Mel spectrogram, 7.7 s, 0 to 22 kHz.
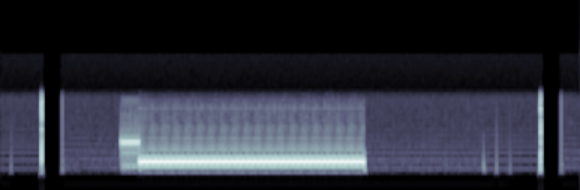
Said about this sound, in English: South 3 Air, stand by for tones.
